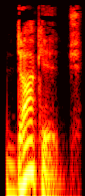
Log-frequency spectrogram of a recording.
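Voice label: "dockage", British English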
